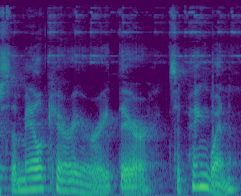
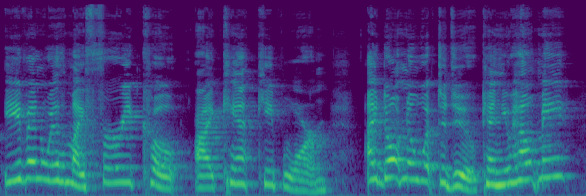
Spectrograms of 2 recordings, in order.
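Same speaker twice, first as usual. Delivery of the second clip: a hint of a higher, pleading polar bear voice; lightly voiced polar bear; 6 semitones higher than usual. Reading the bear's letter to a child, lightly voiced polar bear. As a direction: read the letter as a gentle bear asking for help.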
